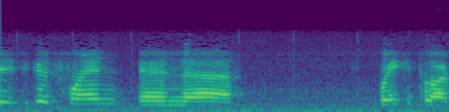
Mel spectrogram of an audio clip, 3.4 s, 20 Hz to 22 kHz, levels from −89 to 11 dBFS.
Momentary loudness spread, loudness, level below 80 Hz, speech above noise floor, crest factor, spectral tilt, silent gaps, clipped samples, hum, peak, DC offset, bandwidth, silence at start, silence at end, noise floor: 9 LU; -16 LUFS; -42 dBFS; 23 dB; 16 dB; -6.5 dB/octave; none; under 0.1%; none; -2 dBFS; under 0.1%; 6.6 kHz; 0 s; 0 s; -38 dBFS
